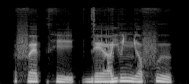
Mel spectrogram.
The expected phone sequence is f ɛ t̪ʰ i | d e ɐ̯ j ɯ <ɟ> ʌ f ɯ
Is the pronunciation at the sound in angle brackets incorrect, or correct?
incorrect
